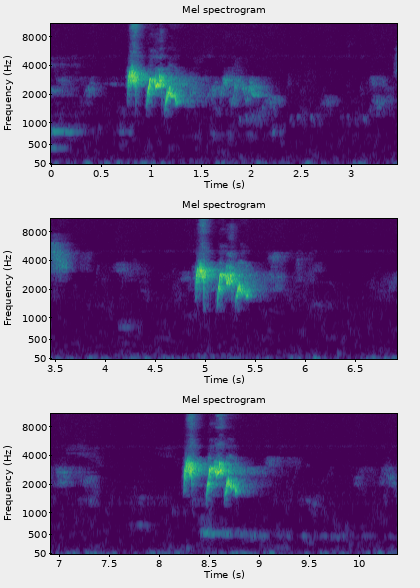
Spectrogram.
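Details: In Cambodia, a red-whiskered bulbul gives short, bright, bubbling phrases of two or three quick notes, repeated about every three to four seconds, with faint chirps between.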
